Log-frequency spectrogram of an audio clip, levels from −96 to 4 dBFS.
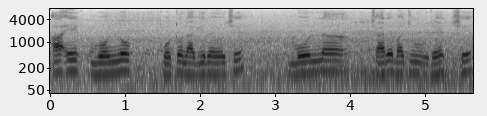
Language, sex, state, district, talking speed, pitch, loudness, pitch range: Gujarati, male, Gujarat, Gandhinagar, 150 wpm, 145 Hz, -15 LUFS, 135-155 Hz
